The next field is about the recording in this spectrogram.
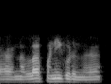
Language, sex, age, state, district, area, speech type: Tamil, male, 18-30, Tamil Nadu, Vellore, rural, conversation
